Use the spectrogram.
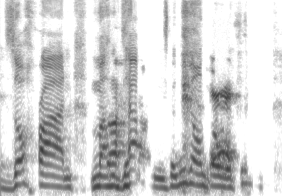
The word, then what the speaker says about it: Zohran Mamdani: He said Zohran Mamdani.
